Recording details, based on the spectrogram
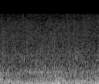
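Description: A dense, steady roar of heavy rain and storm noise in Marvel's Guardians of the Galaxy, a continuous broadband wash with no distinct breaks, loud and close throughout a brief moment.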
